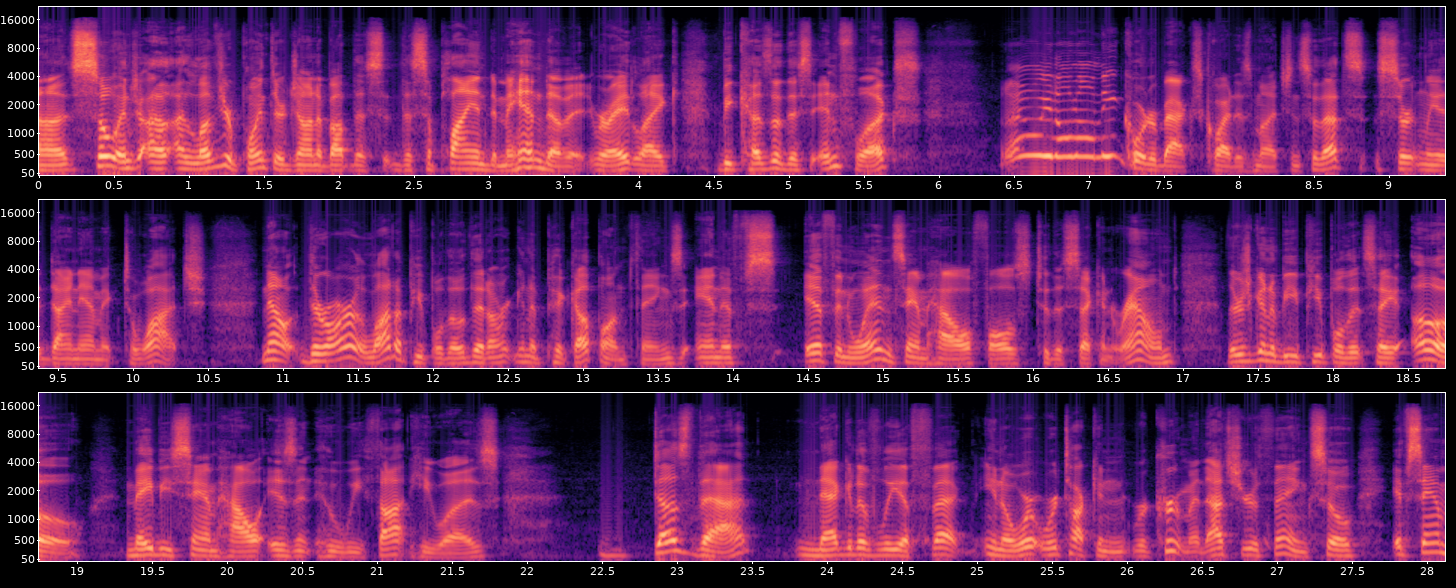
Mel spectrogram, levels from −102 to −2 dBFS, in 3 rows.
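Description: From start to finish the speech carries a low buzz at about 93.8 Hz, the classic sign of a filter restarted on every block. Each block begins from silence, leaving a tiny transient, and the rate fits a 512-sample block, so the buzz rises and falls with the speech level.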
